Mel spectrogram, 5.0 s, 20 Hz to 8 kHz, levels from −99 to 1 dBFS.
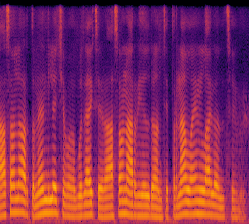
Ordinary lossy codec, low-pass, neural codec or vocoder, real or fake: none; 7.2 kHz; codec, 24 kHz, 0.9 kbps, WavTokenizer, large speech release; fake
